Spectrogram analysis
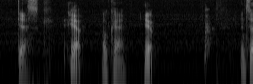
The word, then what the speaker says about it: Dysk: One is Dysk, DYSK, and that's like a DF replacement, but it shows it in a much more human readable form. Spell that again. DYSK, Dysk. DYSK, Disk.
